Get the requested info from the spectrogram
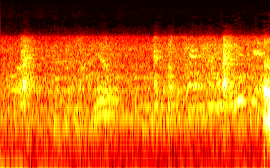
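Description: Background noise from the restaurant end of a telephone call, heard over the phone line's narrow, muffled band: a steady hiss of faint voices with a few small clicks and clatters.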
